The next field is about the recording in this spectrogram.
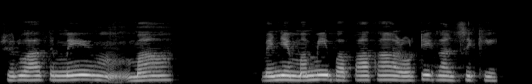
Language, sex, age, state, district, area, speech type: Sindhi, female, 60+, Gujarat, Surat, urban, spontaneous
